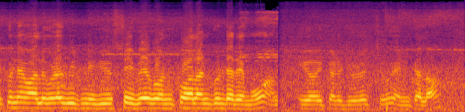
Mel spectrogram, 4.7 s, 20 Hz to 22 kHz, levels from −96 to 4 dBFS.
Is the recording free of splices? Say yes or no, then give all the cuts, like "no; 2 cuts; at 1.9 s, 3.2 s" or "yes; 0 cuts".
no; 1 cut; at 2.8 s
